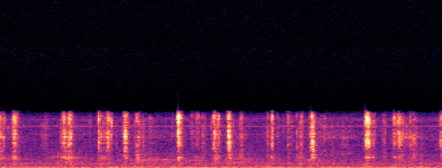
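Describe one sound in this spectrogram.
A marker squeaks and scratches on paper in short strokes.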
